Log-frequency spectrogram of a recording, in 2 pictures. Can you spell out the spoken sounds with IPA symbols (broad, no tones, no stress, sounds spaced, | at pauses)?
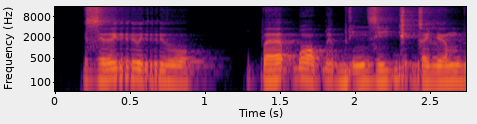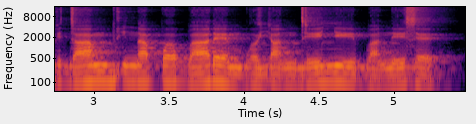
z ɘ rʲ o rʲ o | p ɜ ɓ ɔ ɓ ɘ b i n z i ɡ e ɡ ɜ lʲ ʌ m b e d a m b i n a p ʌ b a ɾ ɛ m b ʌ j a n d e lʲ e b a n e z ɛ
